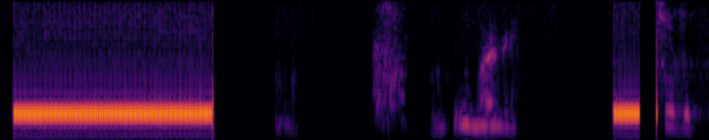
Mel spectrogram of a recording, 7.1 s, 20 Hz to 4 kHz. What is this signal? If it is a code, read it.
Ringback tone (North America), 440 + 480 Hz, with speech.
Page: Jacarei - SP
